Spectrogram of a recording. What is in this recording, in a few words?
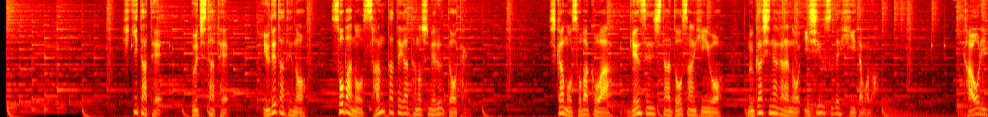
voice narration gourmet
